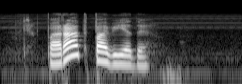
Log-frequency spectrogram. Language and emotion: Russian, positive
